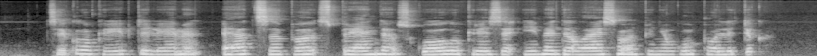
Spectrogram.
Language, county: Lithuanian, Telšiai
